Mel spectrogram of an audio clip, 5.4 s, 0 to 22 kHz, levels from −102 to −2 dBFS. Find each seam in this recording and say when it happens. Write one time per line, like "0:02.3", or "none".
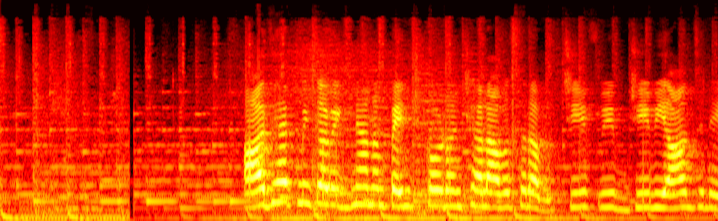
0:00.9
